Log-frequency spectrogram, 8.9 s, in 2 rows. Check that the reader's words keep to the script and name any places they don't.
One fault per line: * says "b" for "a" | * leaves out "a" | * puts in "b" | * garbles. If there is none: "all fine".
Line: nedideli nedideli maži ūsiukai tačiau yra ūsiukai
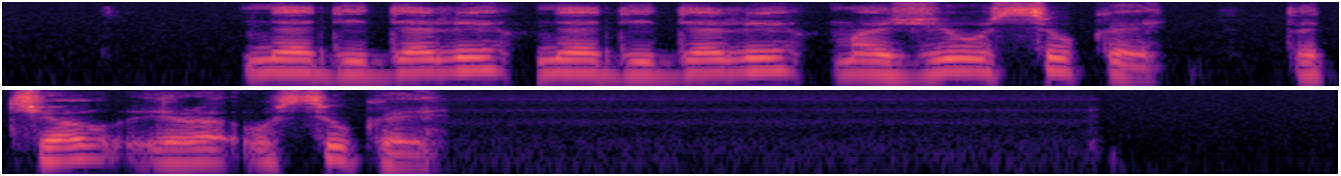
all fine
